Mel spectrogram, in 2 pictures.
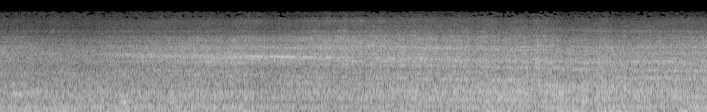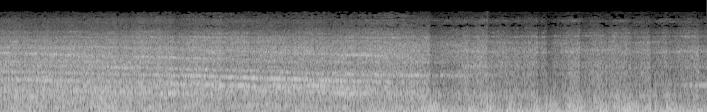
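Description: A train rumbles past close by on the rails, its motors whining down in pitch.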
